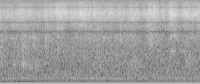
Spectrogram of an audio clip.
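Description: Steady background hiss with a low, even hum underneath, and no distinct event standing out.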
